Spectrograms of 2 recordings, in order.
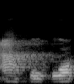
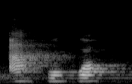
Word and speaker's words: akwụkwọ: UMU dot under the two U's, and then akwụkwọ is spelled AKWU KWO. Akwụkwọ, but dot under the U, dot under the O.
